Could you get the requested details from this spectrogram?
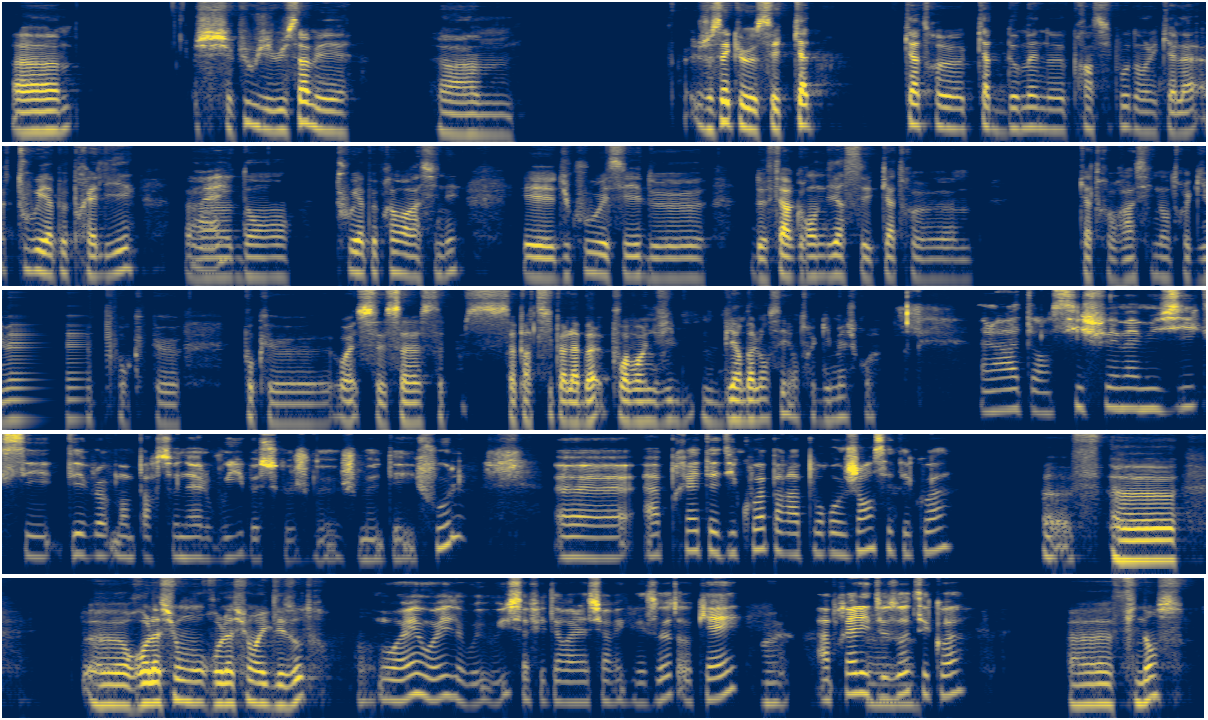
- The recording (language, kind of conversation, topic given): French, unstructured, As-tu une passion que tu aimerais transformer en métier ?
- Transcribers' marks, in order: distorted speech; tapping; other noise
